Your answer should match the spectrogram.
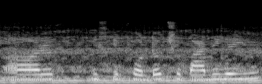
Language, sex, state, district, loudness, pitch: Hindi, female, Chhattisgarh, Raipur, -13 LUFS, 230 Hz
